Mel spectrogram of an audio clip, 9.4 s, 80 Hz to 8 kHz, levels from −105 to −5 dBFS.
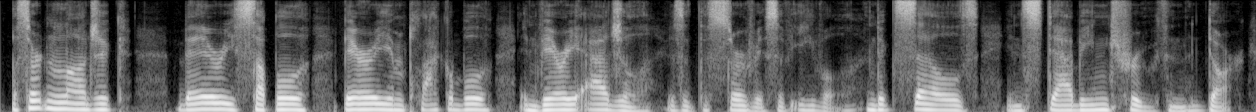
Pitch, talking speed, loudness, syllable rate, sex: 135 Hz, 155 wpm, -19 LUFS, 5.0 syllables/s, male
